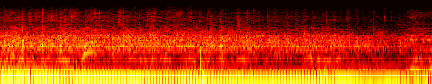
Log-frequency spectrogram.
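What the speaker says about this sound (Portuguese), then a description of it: "Mais uma salva de palmas." Church congregation clapping during a worship service, a steady broadband wash of applause over a low hum, mixed with voices and continuing throughout.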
